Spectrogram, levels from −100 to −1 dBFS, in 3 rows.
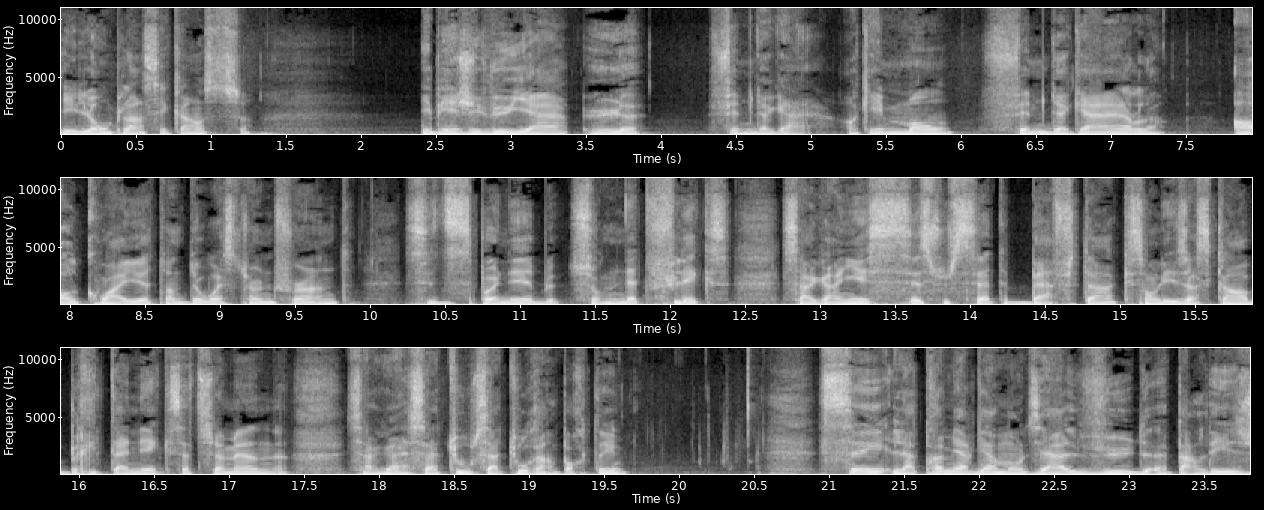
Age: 60-79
